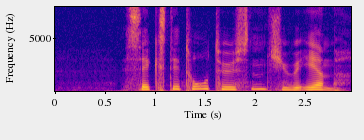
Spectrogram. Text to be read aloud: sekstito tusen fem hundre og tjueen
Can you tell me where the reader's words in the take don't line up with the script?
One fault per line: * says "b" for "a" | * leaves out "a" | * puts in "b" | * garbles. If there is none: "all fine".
* leaves out "fem hundre og"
